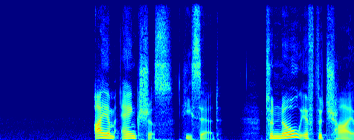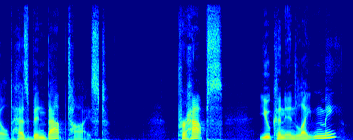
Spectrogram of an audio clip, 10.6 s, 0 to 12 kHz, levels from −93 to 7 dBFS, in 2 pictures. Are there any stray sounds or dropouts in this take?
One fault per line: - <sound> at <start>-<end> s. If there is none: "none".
none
